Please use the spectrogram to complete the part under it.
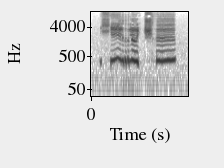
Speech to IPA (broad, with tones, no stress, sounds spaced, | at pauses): ç ĩ˧˥˧ r ɾ ə̃˦˨ t͡ʃʰ ɘ˦˥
